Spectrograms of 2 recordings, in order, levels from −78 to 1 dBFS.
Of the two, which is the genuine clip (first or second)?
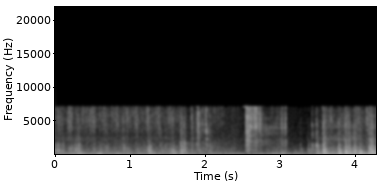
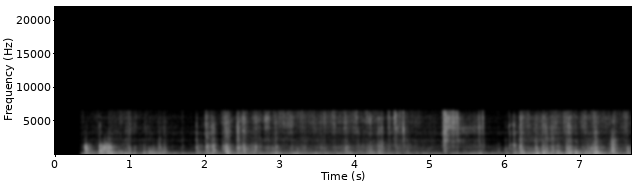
first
